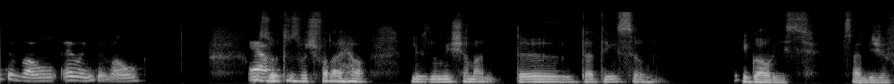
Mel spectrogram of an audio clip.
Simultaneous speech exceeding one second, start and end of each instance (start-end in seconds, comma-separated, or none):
none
